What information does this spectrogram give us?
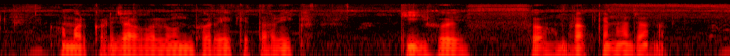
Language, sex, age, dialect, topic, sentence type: Maithili, male, 18-24, Southern/Standard, banking, question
